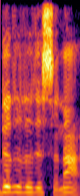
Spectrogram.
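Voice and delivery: ordinary talk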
